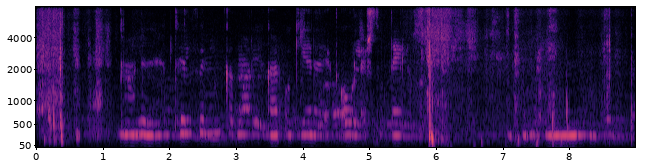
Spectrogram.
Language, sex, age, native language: Icelandic, female, 11, Icelandic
